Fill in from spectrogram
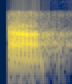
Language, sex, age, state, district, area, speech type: Odia, male, 60+, Odisha, Khordha, rural, conversation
